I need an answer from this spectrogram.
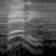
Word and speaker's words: Vetty: That's Vetty. Vetty, okay. Vetty. That's how they told us to pronounce it, Vetty.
